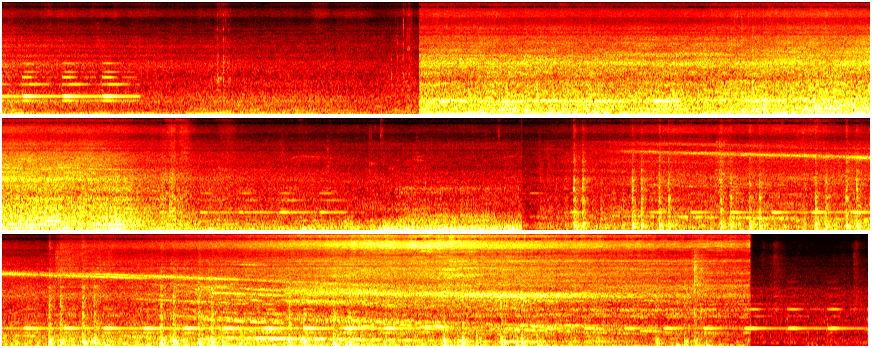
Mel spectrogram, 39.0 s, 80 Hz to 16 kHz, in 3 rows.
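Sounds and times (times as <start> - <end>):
train wheels clicking over rail joints: 21.5 - 37.3
train motor whine: 21.8 - 37.3
level crossing alarm dinging: 22.6 - 37.3.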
